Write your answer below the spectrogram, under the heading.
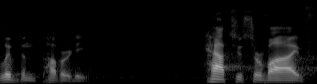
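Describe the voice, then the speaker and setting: Slowish at a fairly slow pace, a man is speaking. He has a Russian accent. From Belarus. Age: 50s. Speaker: keynote speaker, healthcare education executive. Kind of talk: keynote speech. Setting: graduation ceremony.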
